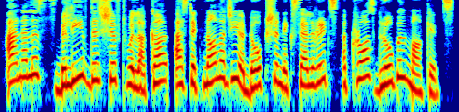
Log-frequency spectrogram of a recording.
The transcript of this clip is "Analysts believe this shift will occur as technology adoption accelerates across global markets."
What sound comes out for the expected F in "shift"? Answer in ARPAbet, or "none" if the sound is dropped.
F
